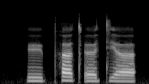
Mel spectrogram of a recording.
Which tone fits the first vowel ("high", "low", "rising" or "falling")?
low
